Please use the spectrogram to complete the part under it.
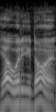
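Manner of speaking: ordinary talk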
